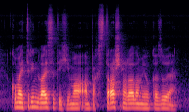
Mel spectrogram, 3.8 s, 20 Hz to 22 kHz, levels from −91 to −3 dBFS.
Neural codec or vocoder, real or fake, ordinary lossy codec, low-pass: none; real; none; 19.8 kHz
